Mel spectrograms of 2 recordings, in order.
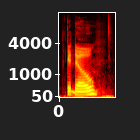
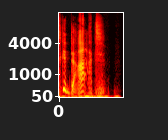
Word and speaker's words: Gadot: Gadot. – I think it's Gadot.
